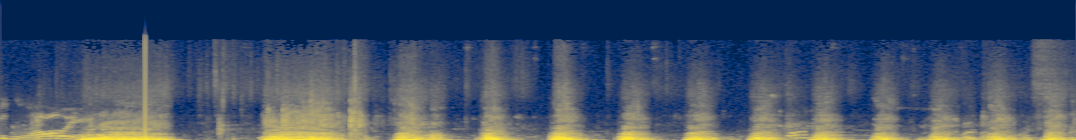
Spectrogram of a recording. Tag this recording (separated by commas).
lions roaring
